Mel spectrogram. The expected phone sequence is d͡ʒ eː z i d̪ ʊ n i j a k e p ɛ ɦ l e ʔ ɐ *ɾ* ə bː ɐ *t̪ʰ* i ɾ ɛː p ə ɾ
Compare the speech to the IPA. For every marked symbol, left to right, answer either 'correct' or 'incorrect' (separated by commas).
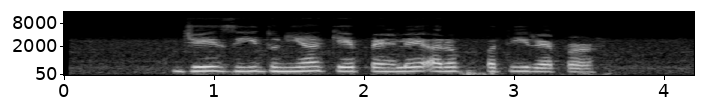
correct, incorrect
